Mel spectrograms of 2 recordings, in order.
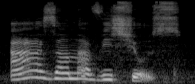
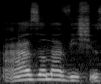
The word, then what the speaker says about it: Hazanavicius: maicon tá gente é michel tá e se pronuncia hazanavicius tá a zona vícios então michel hazanavicius resolveu fazer uma homenagem a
